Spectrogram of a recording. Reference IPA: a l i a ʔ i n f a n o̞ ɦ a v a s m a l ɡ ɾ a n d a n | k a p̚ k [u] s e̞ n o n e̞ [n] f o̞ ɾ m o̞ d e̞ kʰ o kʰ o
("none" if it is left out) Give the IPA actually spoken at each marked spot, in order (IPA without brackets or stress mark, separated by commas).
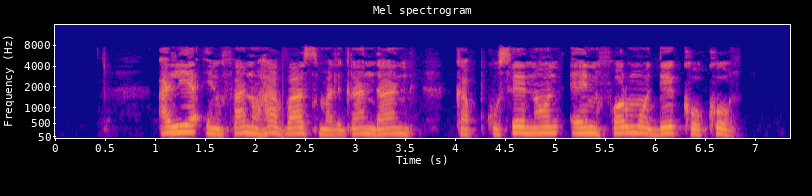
u, n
